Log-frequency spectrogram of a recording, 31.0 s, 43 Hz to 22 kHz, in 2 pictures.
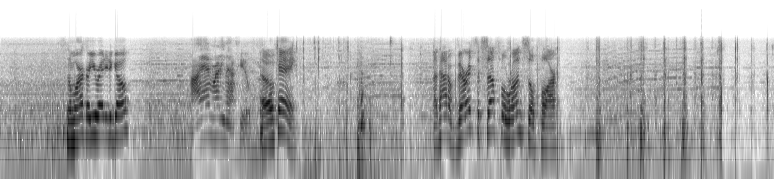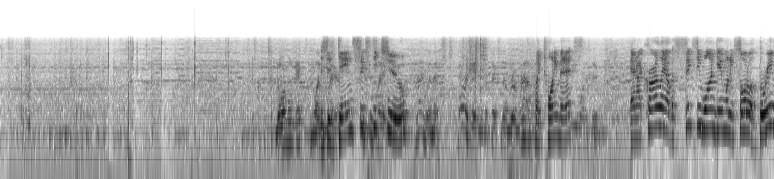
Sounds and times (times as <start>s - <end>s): Music: 2.4s - 30.9s
Speech: 8.7s - 11.2s, 21.0s - 27.5s, 28.1s - 30.9s.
